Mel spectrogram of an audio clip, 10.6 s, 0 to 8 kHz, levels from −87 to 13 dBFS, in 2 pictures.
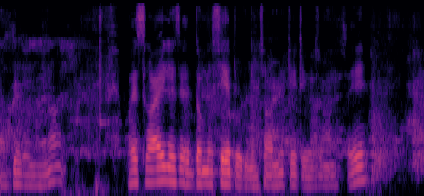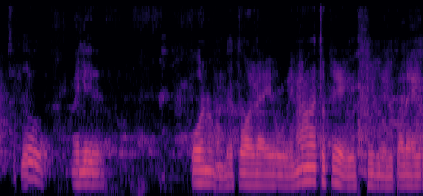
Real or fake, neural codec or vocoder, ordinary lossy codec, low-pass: fake; codec, 16 kHz in and 24 kHz out, 1.1 kbps, FireRedTTS-2 codec; none; 7.2 kHz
